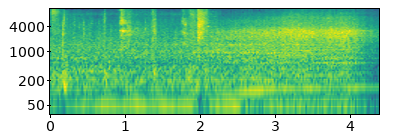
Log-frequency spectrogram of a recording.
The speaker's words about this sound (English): The bus drives away.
